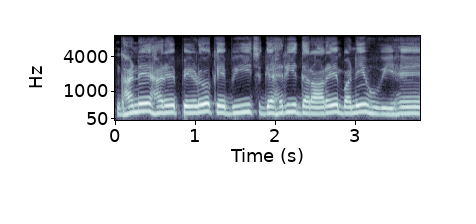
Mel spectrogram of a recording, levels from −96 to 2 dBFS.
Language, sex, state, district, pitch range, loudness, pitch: Hindi, male, Jharkhand, Ranchi, 185-215 Hz, -11 LUFS, 195 Hz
